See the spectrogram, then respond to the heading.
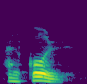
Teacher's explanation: Hiato entre dos vocales iguales, la O también. La sílaba tónica es la última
